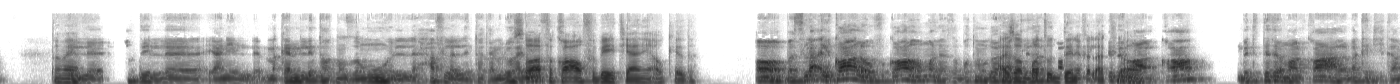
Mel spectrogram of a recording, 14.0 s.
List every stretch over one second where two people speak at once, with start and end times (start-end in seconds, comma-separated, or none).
10.0-11.6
